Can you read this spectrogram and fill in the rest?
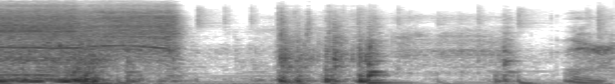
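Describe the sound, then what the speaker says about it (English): A power drill whirs in a short loud burst while widening a hole, then cuts off, followed by a few clunks and brief handling noises. "we'll just drill it out a little bigger"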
